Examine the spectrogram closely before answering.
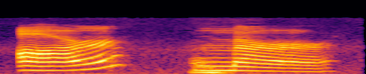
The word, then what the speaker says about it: armor: So armor. Armor. Armor. And I know it looks like more. It looks like more, Yeah. but it's actually pronounced mer. Armor.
